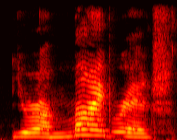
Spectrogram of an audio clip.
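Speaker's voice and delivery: slow, loud troll bellow; angry troll shouting at the twins on his bridge. Acted. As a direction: roar it out slowly like an angry troll. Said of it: "the troll shouted".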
